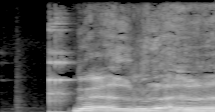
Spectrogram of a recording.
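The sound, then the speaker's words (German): Two glass bottles of Flensburger Küsten-Cola knock together in a toast in a single bright clink, followed by a lingering ringing tone that holds steady for a couple of seconds. “Und jetzt, Prost, komm. Ja, Prost. Muss klirren.”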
